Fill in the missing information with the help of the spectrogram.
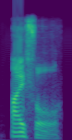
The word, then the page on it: eyeful: British English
